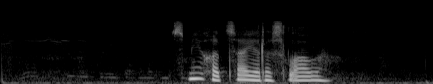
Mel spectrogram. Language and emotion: Russian, sad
